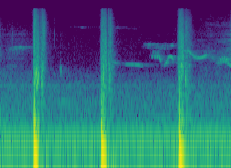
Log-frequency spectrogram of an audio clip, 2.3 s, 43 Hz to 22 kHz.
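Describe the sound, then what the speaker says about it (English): Three evenly spaced thumps land on a microphone as it is tapped, each a short, loud, boomy knock close to the capsule, with a quiet hum and faint whistling tones in the background. "I'm going to have to test the microphone. I'll be tapping it 3 times."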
